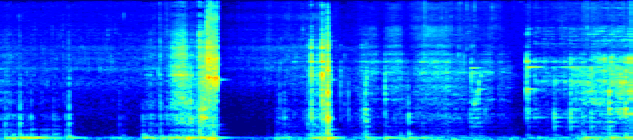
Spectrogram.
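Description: Handling noise from a camera mounted on a fish spear: a low rumble and sloshing as the spear moves in shallow water, with sharp knocks about two seconds and three seconds in, and dry grass rustling against it near the end.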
